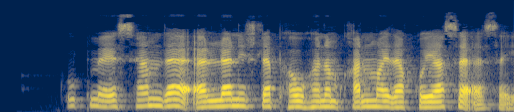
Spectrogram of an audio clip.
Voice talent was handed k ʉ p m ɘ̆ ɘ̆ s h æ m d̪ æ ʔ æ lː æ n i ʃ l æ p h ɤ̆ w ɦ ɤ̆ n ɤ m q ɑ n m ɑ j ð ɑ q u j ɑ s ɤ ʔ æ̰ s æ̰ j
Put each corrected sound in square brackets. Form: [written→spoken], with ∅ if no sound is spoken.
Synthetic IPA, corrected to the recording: k ʉ p m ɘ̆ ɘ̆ s h æ m d̪ æ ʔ æ lː æ n i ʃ l æ p h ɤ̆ w ɦ ɤ̆ n ɤ m q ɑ n m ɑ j ð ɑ q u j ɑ s ɤ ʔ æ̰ s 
